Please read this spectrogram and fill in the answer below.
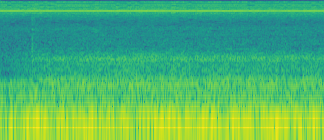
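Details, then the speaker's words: Escalade (same as Tahoe/Yukon body style) front blower motor after replacement with an O'Reilly part, cold weather: low, smooth, even blower rush with no squeal or chirp; previous screeching gone, blower running quietly and normally. "so we're all good to go here you can hear nice and quiet now no screeches"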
